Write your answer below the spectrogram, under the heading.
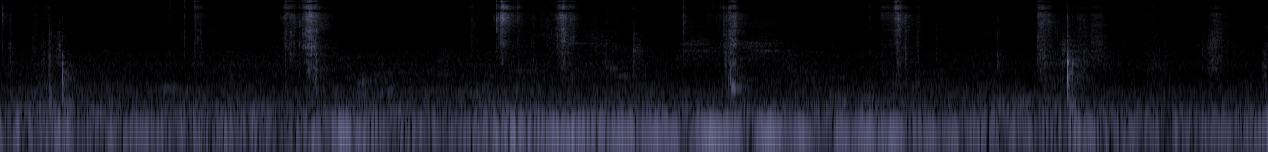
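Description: Dry papery onion skin being peeled off by hand: scattered short crackles and tearing rustles at irregular intervals, over a faint steady low hum.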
